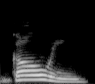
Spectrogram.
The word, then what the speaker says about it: going: Mesma coisa com o go, olha, going, going. A gente não pronuncia o G.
